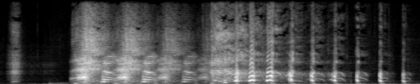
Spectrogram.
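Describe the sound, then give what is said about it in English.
A loud sneeze is processed through the delay effect of a brand new mixer, so it keeps echoing as a string of evenly spaced repeats that fade away one after another. “I'm gonna sneeze in with that delay effect.”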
